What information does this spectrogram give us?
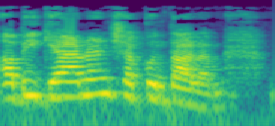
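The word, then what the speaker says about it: Abhijñānaśākuntalam: a little bit difficult in pronouncing the word Abhigyanan Shakuntalam. Okay, so A-B-H-I, so in your textbook, J N-A-N-A. So you have to pronounce J-N-A-N-A-S, Gyana. So Abhigyanan Shakuntalam.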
